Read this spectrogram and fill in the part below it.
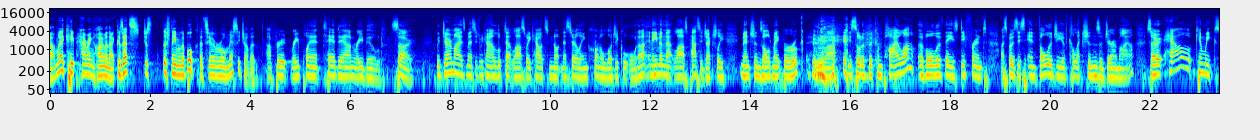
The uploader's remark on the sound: Enjoy the second of our two part live BANTER, recorded at the 10am Sunday Service.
